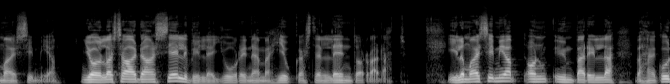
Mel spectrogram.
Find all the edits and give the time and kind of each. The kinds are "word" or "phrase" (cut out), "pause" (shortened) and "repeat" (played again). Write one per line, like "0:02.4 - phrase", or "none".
0:05.5 - word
